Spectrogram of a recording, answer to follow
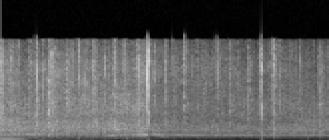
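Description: Audience applauding: many hands clapping in a steady, dense patter, with a faint steady tone joining about a second in.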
